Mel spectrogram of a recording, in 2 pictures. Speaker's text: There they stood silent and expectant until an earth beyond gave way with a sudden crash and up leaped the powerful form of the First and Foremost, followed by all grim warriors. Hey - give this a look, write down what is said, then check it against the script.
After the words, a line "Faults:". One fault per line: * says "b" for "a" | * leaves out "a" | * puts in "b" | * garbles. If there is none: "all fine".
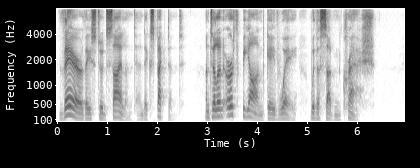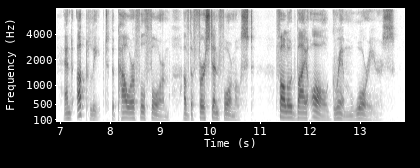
There they stood silent and expectant until an earth beyond gave way with a sudden crash and up leaped the powerful form of the First and Foremost, followed by all grim warriors.
Faults:
all fine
